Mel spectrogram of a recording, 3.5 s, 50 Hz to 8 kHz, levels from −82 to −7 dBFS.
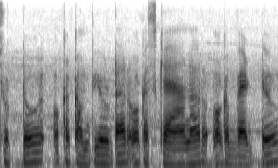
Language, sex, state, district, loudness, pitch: Telugu, male, Andhra Pradesh, Manyam, -18 LUFS, 110 Hz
